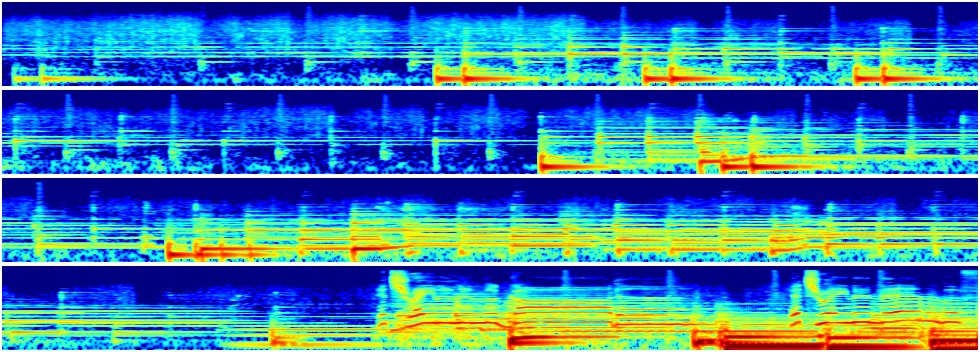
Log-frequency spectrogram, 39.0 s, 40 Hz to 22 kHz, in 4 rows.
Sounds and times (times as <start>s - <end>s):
Music: 0.0s - 39.0s
Rain on surface: 0.0s - 39.0s.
